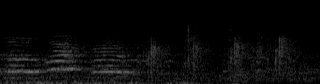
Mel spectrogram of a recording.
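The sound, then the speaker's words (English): A crowd at a baseball game chants "Let's Go Black Bears" in unison, many voices holding sung notes, followed by a steady run of rhythmic claps or stomps under the continuing roar. “Chant of Let's Go Black Bears goes up amongst the crowd.”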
